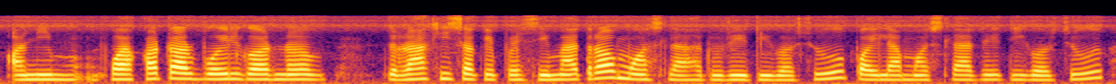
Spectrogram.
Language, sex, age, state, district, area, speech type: Nepali, female, 30-45, West Bengal, Kalimpong, rural, spontaneous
